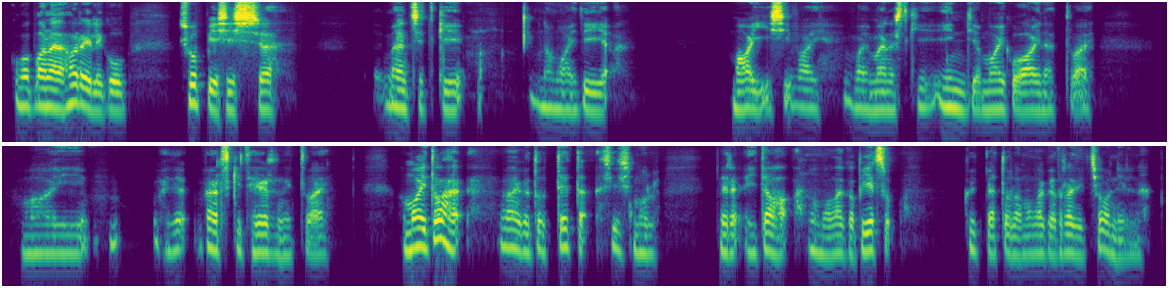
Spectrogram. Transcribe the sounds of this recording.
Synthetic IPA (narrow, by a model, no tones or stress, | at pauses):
kumɑpɑneɦɑɾjɑliɡu | supːisis | mænʲt̪sit̪ki | nomɑejt̪iːjɑ | mɑjsivɑjvɑjmænest̪kʰiind̪̥jɑmɑjɡ̥uɑjnet̪ːˑvɑ̰j | vɑj | mɑjt̪eværskit̪he̞rnit̪ːvɑ̰j | ɑmɑejt̪o̞ɦe | væeɡ̥ɑt̪uːt̪ːet̪ːˑɑsismul | pe̞ɾḛʔejt̪ɑɦɑnoːmɑvæɡ̥ɑpirsu | kɤjk̚peɑt̪ːˑo̞lemɑvæɡ̥ɑt̪rɑd̪̥ʲit̪sio̞ːnʲiline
